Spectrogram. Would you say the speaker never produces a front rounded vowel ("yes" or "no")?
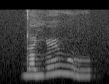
no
